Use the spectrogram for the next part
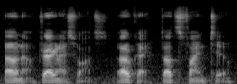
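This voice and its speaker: A man co-hosting a podcast, casually commentating on a game and thinking out loud as he reasons through each move. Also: low-pitched, level tone, a little fast. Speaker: podcast co-host.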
